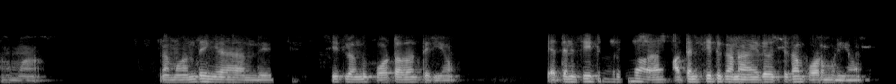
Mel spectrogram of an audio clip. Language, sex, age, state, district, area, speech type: Tamil, male, 18-30, Tamil Nadu, Namakkal, rural, conversation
